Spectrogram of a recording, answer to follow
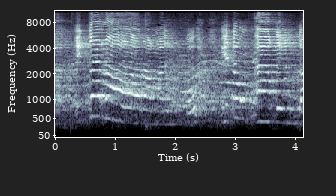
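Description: A young child's voice speaking loudly from a stage in long, drawn-out phrases whose pitch slides up and down, in the manner of a recitation.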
